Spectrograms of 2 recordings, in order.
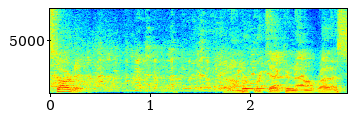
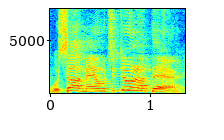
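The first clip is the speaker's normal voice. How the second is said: mock aggressive, pitched high; tough guy challenge; 9 semitones higher than usual. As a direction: act tough with a stranger. Confronting naked man in tree.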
